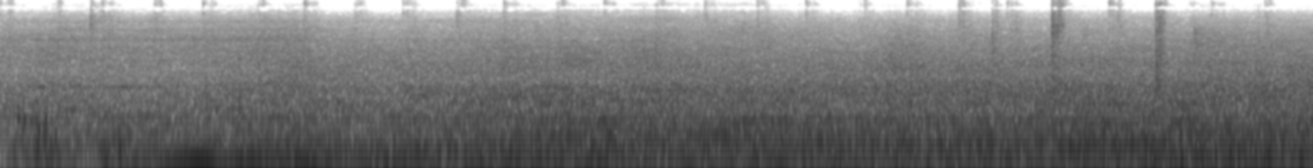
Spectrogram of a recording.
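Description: City street traffic noise: a steady rumble of road traffic, with a low rumble that swells and peaks about two seconds in, and two sharp clicks near the end.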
